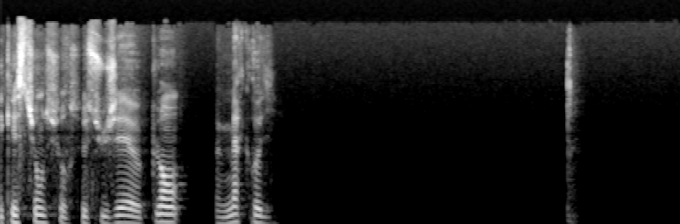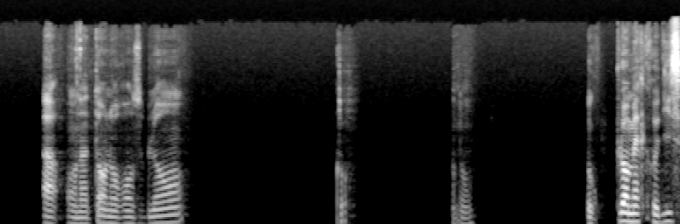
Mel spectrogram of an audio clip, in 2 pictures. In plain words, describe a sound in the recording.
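A man speaks calmly through a microphone in a room with a slight echo.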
